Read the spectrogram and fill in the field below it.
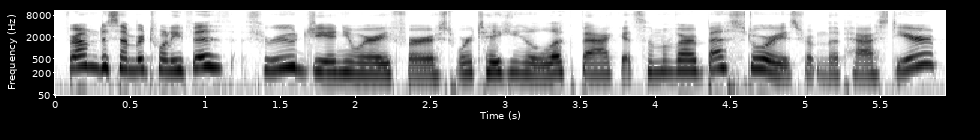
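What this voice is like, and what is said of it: Congested, stuffy-nosed voice. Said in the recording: “I have a head cold.”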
